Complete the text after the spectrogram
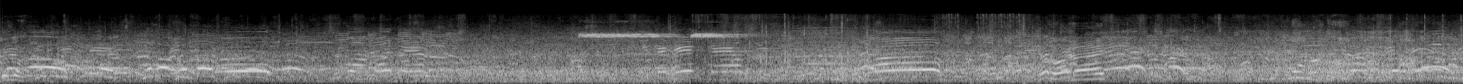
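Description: A large crowd shouts and cheers loudly, echoing all around.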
